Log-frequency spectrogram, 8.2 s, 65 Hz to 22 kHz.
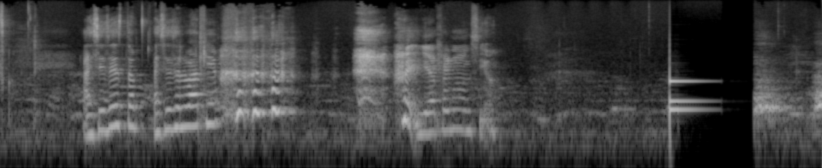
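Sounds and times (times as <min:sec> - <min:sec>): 
low murmur in a city neighbourhood: 0:00.0 - 0:06.7
speech: 0:00.8 - 0:03.0, 0:04.0 - 0:05.1
laughter: 0:02.2 - 0:04.1
pet dog barking in a city neighbourhood: 0:06.1 - 0:06.4, 0:07.5 - 0:08.2.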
